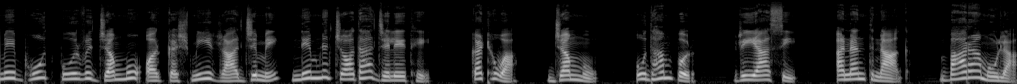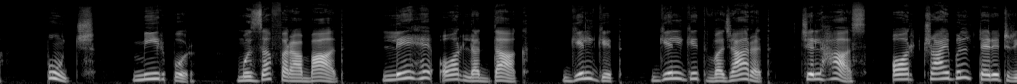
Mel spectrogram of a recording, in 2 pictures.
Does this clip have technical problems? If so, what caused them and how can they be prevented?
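No, there's nothing technical to flag in this speech recording, so there's no cause to track down and nothing that needs preventing.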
